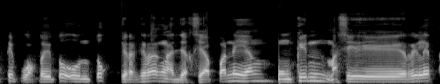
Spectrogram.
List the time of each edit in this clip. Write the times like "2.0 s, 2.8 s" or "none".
1.1 s, 2.8 s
